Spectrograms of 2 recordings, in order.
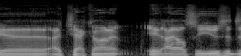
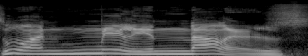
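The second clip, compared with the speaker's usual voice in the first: campy villain voice, very high, swooping, first word drawn out; 11 semitones higher than usual. A gamer mid-play announces an impression, then does a Doctor Evil voice. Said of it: "Doctor Evil voice".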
